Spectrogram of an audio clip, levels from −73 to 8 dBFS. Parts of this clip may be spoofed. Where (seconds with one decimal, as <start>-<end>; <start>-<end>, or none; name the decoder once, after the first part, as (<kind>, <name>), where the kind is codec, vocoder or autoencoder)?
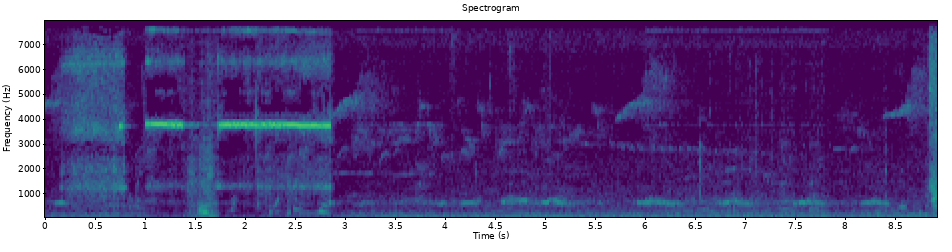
1.2-2.4 (vocoder, Vocos); 3.1-4.0; 6.0-7.8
